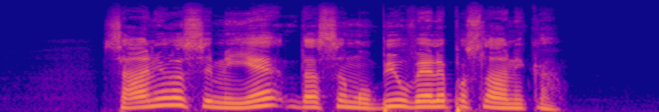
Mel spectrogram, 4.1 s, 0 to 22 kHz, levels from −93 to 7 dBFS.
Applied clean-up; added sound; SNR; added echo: none; none; none; none.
